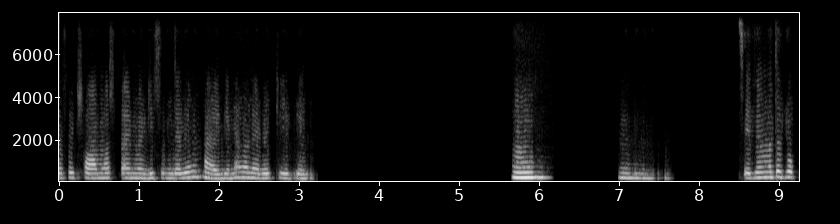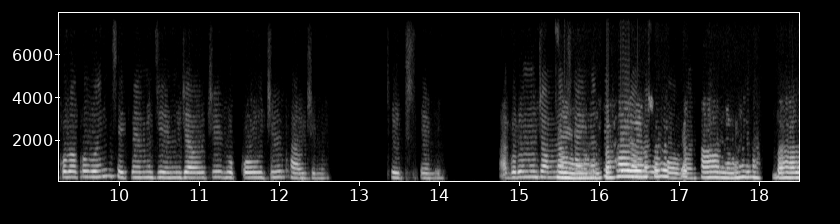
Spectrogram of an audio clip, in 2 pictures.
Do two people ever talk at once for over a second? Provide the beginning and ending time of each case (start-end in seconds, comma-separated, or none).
15.5-17.3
